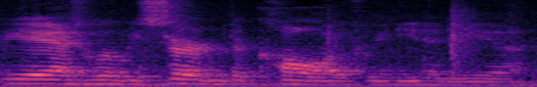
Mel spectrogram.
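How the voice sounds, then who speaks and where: A man's voice: medium pitch, fairly quick, far from the mic, natural voice. A man playing a weary, wealthy husband with a dry, hesitant manner in a live stage play. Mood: wryly indulgent. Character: wry, weary, wealthy husband in poor health. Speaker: stage actor. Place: small theatre studio, recorded from the audience. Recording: echoey stage recording from afar, faint noise.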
